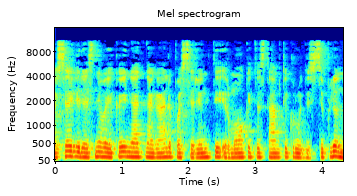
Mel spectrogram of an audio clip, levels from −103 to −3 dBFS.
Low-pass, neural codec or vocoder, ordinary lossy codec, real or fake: 14.4 kHz; none; MP3, 48 kbps; real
